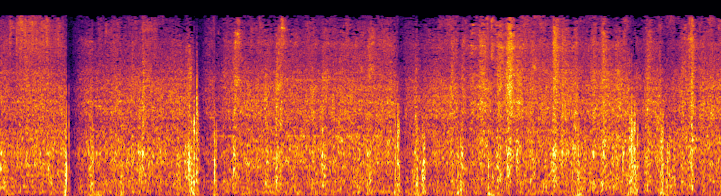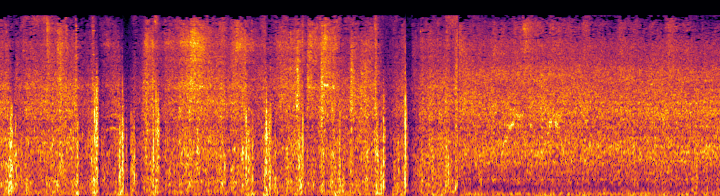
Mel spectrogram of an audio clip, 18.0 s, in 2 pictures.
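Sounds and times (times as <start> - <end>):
train coach rumble and rattle: 0.0 - 18.0
wheels clicking over rail joints: 1.1 - 14.9.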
